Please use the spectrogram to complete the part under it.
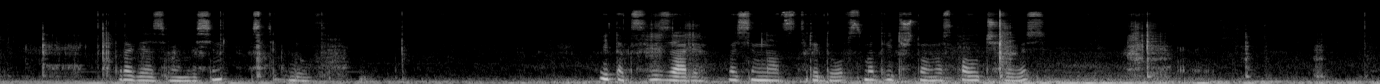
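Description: Knitting needles tap and click softly.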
